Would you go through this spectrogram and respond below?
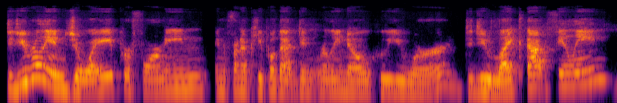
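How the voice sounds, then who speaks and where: A woman's voice: fairly low pitch, animated, normal speed. A woman hosting a podcast, asking short, friendly questions in a casual interview. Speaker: podcast host.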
